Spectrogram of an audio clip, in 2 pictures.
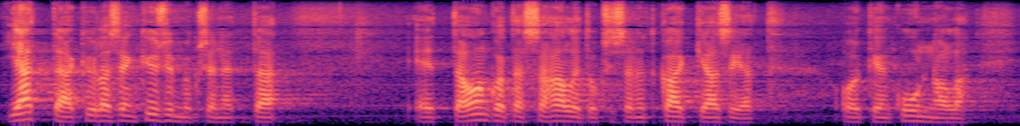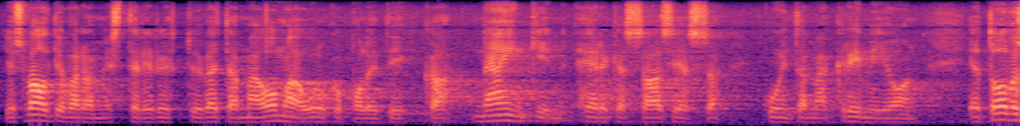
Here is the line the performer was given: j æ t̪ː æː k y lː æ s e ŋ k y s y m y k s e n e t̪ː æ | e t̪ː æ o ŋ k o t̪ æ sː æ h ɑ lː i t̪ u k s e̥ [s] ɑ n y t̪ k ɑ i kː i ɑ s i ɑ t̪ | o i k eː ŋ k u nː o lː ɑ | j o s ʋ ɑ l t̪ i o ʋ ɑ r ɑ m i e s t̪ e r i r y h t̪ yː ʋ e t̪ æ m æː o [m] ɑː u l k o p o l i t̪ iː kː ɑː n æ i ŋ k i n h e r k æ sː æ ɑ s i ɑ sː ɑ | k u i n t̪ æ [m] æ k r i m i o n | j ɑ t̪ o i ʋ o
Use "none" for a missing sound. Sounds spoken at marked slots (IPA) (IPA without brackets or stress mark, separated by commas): sː, m, m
